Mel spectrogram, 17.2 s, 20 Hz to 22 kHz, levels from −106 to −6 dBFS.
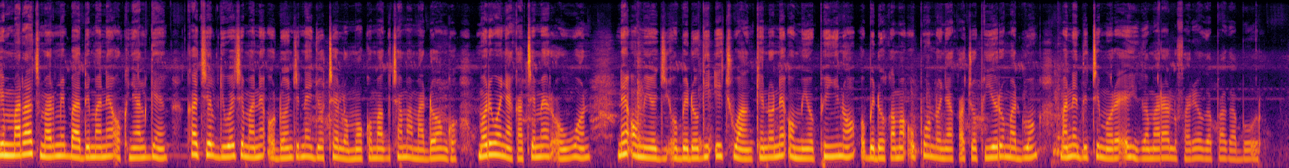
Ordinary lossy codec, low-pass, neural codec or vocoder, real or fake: none; none; none; real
